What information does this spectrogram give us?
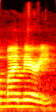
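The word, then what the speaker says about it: Maimeri: to say Miami Blue my Mary blue no my Mary yep my Mary it's spelled weird m a i m e m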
